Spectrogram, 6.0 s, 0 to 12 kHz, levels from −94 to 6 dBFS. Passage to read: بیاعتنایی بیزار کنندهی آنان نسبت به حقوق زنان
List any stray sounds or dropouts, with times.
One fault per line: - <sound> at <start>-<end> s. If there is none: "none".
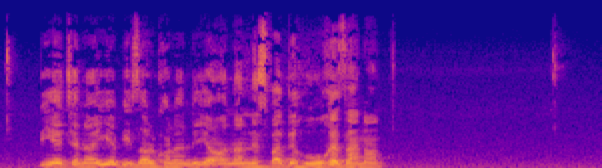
none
